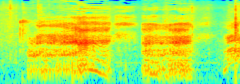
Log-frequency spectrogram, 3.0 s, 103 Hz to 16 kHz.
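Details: Playful-sounding buzzy growls from Shiba Inu puppies (white sisters born 27 December, black pup Uchuu born 3 January), three rough nasal bouts each about a second long, separated by short pauses.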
